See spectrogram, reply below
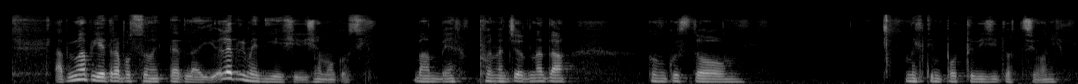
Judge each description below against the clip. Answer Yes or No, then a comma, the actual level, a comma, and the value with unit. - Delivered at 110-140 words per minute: Yes, average, 120 wpm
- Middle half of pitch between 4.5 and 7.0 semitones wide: No, average, 3.5 semitones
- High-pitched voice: No, medium, 140 Hz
